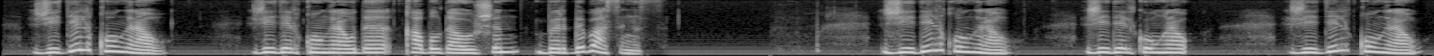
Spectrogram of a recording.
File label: kazakh female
